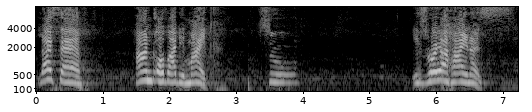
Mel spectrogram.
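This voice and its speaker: A man's voice: extremely high pitch, drawn-out words, pauses often, bright, forceful tone. A Nigerian man working as master of ceremonies at a live event, playfully repeating himself and calling out to guests in an echoey hall. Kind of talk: live hosting at a fundraising book launch. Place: large event hall, on a PA microphone. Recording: echoey hall public address.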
